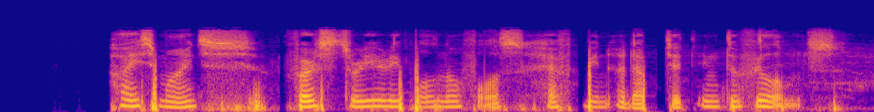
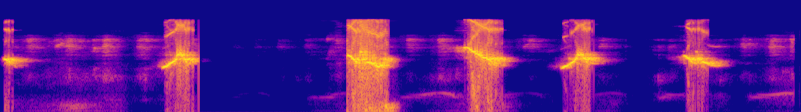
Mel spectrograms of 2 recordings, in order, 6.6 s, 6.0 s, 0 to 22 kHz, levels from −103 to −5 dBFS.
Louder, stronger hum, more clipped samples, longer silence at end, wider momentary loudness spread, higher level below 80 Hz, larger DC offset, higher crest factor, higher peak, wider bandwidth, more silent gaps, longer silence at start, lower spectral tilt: second, -22 LUFS vs -9 LUFS; neither; neither; second, 0.25 s vs 0.6 s; second, 8 LU vs 12 LU; about the same, -44 dBFS vs -46 dBFS; neither; first, 20 dB vs 8 dB; first, -2 dBFS vs -6 dBFS; second, 7.6 kHz vs 11 kHz; neither; first, 0.85 s vs 0 s; first, -6.5 dB/octave vs 1.5 dB/octave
